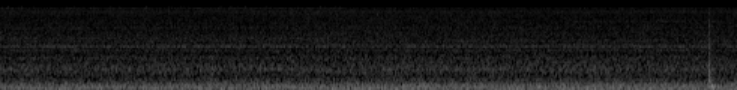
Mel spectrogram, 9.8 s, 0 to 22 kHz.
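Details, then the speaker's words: Mac Pro 1,1/2,1 under benchmark load: soft, steady whir with low hum, barely rising toward the end as fans ramp slightly; normal quiet fan noise. "if you've noticed in the fans on the Mac Pro I'm not sure if you can totally hear it but the fans did ramp up in the last half minute or so just slightly it was still quite quiet"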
